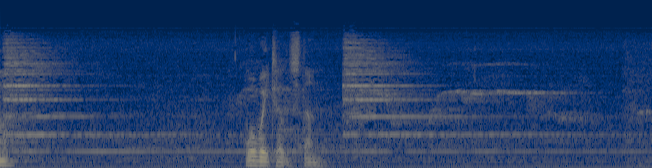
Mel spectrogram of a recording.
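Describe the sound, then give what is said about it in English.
A bell tolls with long, resonant ringing tones that hang steadily in the air throughout, while a person briefly speaks partway through over the lingering hum. “Nowhere do they say that it is for whom the bell tolls, it tolls for thee, time to end.”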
